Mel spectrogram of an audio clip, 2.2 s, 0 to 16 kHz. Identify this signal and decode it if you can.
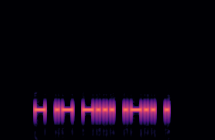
Morse code, heard as a keyed tone, about 36 wpm, 700 Hz. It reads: TABLE
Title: Sentences from Top 400 Words - New Word Drill - 35wpm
